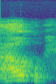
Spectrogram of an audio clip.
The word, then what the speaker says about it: álcool: hora de separar, mas a separação de sílaba da palavra álcool é AL, acento no A, ALCO-OL. Perceberam? O O fica separado na palavra álcool. São dois O, mas um fica separado do outro, causando, então, trazendo para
